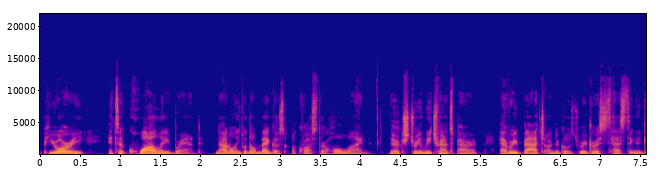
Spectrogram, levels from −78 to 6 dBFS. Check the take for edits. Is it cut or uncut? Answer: cut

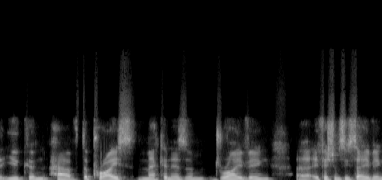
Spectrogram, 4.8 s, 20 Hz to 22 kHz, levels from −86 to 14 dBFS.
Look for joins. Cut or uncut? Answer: uncut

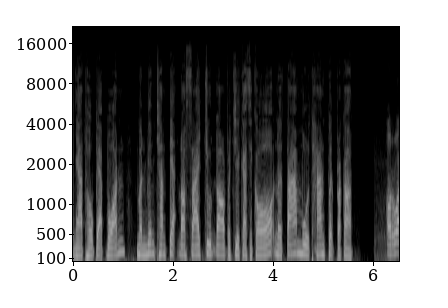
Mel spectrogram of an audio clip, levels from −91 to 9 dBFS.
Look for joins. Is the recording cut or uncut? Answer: uncut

